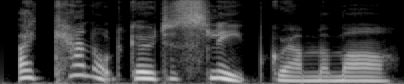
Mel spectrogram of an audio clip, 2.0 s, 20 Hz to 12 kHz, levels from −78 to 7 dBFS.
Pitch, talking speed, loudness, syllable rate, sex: 225 Hz, 180 wpm, -17 LUFS, 4.4 syllables/s, female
